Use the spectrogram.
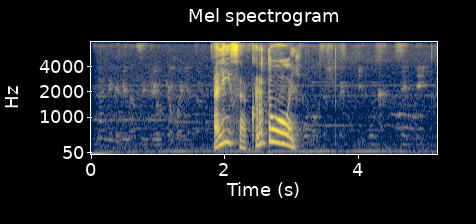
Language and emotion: Russian, positive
